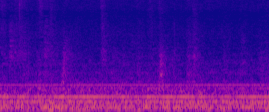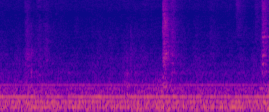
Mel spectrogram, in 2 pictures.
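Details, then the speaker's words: Maytag Super Capacity Plus electric dryer on timed dry with heat set to high, drying jeans: steady, even drum rumble with a smooth motor tone and faint tumbling ticks, no knocks or squeals; normal dryer operation. "as you can hear it sounds great it's a nice smooth operation"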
